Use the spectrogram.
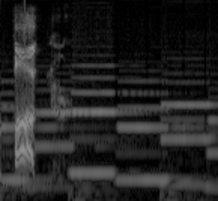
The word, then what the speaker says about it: Wagner: vogner's father and richard wagner ma people are pronouncing la verne' Anson Wagner but it's what Bogner an old sofa the death of vogner on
